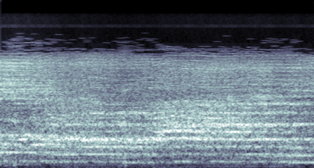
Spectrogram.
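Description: A group of voices chanting a devotional mantra together in unison, holding long sustained notes.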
